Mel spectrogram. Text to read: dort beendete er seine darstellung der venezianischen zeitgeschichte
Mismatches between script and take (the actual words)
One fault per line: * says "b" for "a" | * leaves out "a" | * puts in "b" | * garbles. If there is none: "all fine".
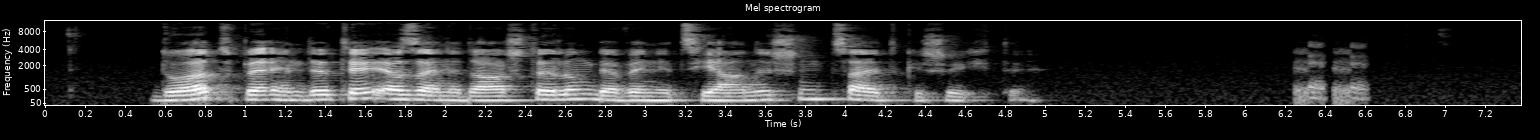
all fine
